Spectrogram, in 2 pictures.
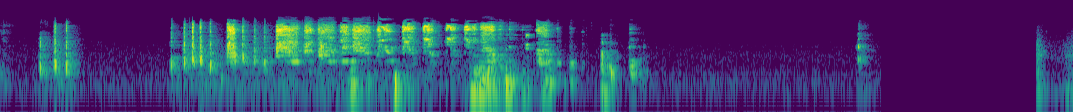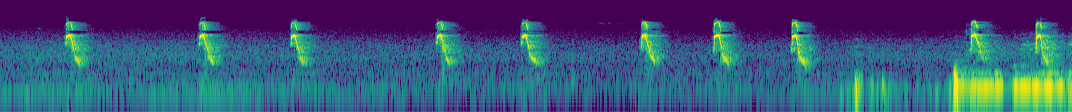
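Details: A male and a female Douglas squirrel in a territorial dispute give a rapid chattering burst, then sharp descending chirps repeated about once a second.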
